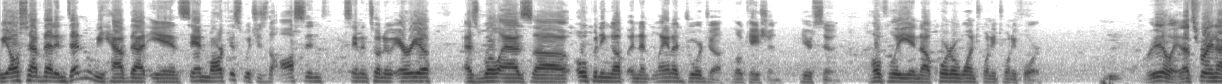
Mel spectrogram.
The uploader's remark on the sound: An exciting episode recorded live at the Latino Pilots Association Industry Expo 2023.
